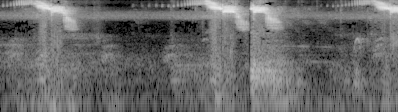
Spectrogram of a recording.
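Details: ['Blue-black grassquit female asking to mate, giving buzzy, descending high notes roughly every one and a half to two seconds, two coming close together, against a steady high whine.']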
